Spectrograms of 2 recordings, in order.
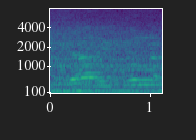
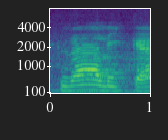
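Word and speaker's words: ذٰلِكَ: Dzalikun ajarun. Zalika. Bacanya K ya, jangan kun. Zalika.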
